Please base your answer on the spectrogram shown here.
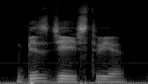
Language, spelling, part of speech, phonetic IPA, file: Russian, бездействие, noun, [bʲɪzʲˈdʲejstvʲɪje], Ru-бездействие.ogg
- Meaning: inaction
